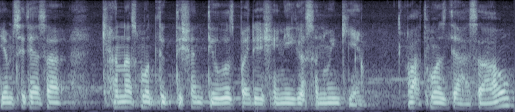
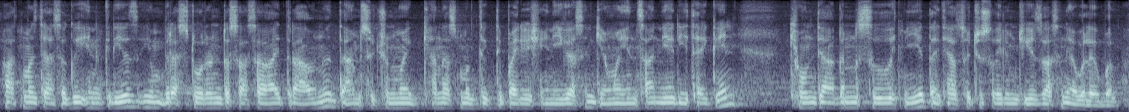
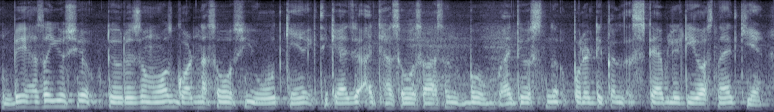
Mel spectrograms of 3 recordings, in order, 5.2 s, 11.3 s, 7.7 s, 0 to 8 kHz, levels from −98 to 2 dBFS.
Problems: none marked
